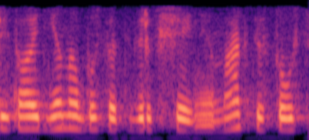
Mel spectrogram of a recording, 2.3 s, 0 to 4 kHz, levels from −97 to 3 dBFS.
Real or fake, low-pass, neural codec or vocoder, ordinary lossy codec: real; 3.6 kHz; none; MP3, 24 kbps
